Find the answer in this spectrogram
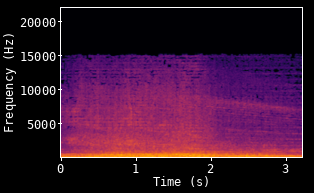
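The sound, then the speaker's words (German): Quad bike engines as two riders drive their quads in. A loud, continuous engine rumble with broad noise runs at an even level throughout, without distinct revving peaks. “Zwei Mädchen fuhren auf ihren Quads in den Teufelszopf ein.”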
